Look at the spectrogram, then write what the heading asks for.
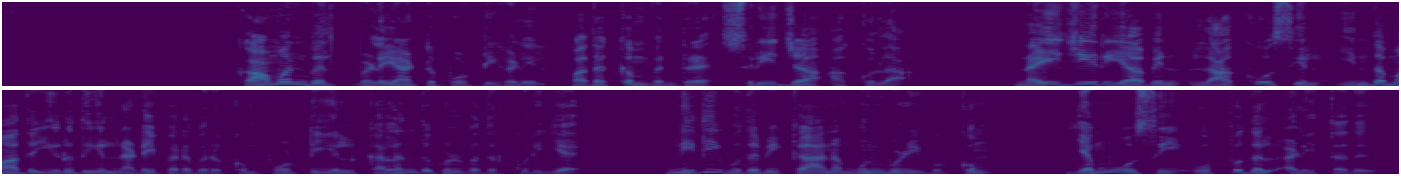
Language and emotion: Tamil, neutral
